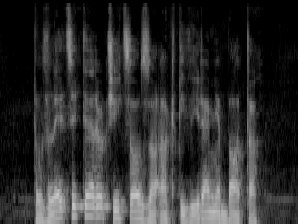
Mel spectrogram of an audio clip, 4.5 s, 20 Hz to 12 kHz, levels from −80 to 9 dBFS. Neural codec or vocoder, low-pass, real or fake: codec, 44.1 kHz, 3.4 kbps, Pupu-Codec; 10.8 kHz; fake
